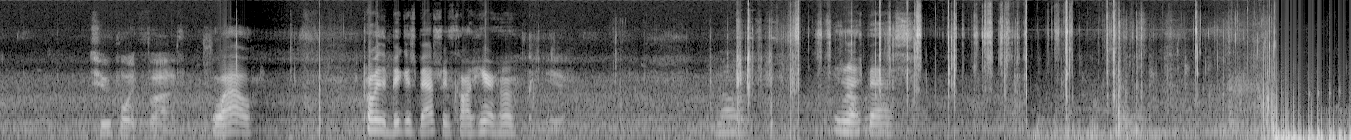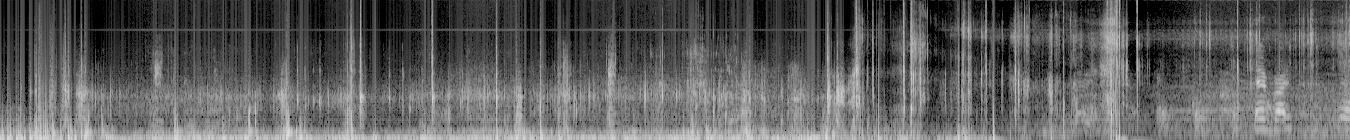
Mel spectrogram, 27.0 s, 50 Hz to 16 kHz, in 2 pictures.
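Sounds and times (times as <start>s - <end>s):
underwater sloshing and bubbling: 9.7s - 27.0s.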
